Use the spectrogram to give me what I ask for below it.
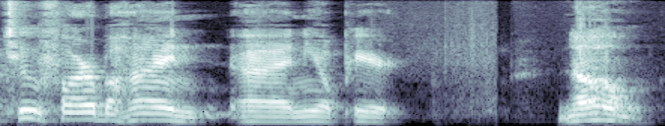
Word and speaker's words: Peart: Neil Peart's last name is pear with a P. It's ear with a P at the front and a T at the end. Peart?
